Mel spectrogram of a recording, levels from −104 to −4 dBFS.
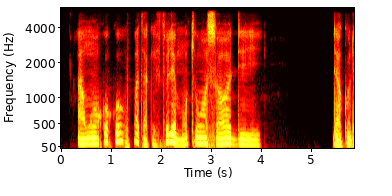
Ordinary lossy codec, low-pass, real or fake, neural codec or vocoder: none; 5.4 kHz; real; none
